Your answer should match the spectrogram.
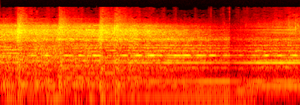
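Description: Live rock band of electric guitars, bass and drums playing loud through a club PA, with drum hits in the first couple of seconds. The band then lets a chord ring on over the closing bars of the song.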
